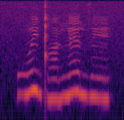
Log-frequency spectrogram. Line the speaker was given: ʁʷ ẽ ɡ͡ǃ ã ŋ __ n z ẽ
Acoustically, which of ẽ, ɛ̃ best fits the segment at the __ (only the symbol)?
ɛ̃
